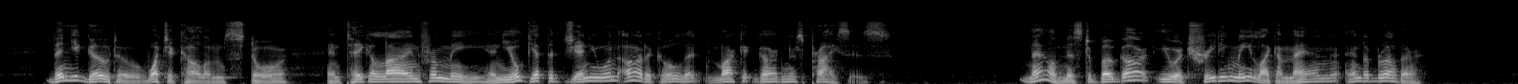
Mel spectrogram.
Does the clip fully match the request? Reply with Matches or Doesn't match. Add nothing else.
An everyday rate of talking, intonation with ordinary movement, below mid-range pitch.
Doesn't match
